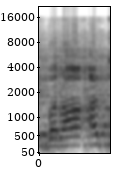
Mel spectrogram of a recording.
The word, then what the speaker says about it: براءت: برات بھی کہتے ہیں، اس کے دو تلفظ ہیں، ایک ہے براءت حمزہ کے ساتھ اور ایک برات۔ جب حمزہ کے ساتھ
